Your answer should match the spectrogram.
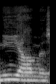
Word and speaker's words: niyama: So the second Y in niyama is soft because it's in the middle.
